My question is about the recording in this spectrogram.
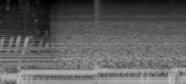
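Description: A short musical sting of quick rising glides, like rapidly strummed or plucked notes, ends about two thirds of a second in. It gives way to a steady hiss with a low hum under it.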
